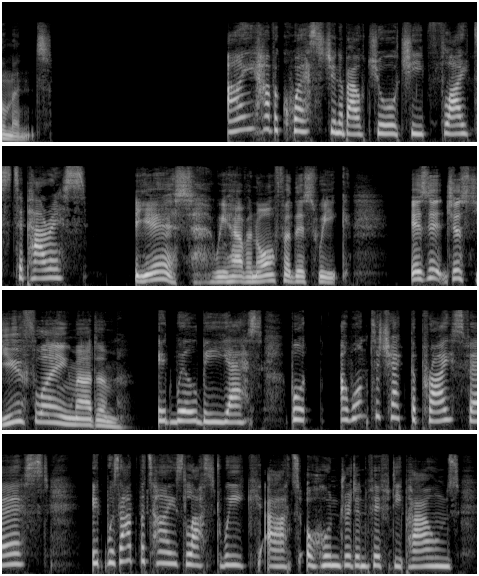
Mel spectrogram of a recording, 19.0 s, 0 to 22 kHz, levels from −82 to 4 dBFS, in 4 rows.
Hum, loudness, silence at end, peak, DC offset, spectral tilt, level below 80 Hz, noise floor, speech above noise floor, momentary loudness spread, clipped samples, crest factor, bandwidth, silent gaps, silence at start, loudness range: none; -22 LUFS; 0.05 s; -2 dBFS; under 0.1%; -4 dB/octave; -58 dBFS; under -90 dBFS; over 68 dB; 8 LU; under 0.1%; 20 dB; 12.5 kHz; 0.68-2.23 s; 0 s; 2 LU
